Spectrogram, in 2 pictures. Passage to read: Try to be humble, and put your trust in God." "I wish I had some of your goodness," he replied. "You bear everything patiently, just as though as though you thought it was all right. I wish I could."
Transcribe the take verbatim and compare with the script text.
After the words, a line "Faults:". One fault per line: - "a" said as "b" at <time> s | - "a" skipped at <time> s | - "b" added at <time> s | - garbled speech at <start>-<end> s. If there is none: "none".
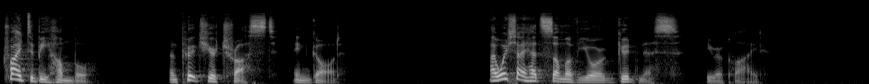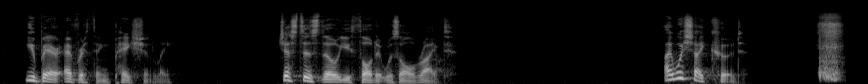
Try to be humble, and put your trust in God." "I wish I had some of your goodness," he replied. "You bear everything patiently, just as though you thought it was all right. I wish I could."
Faults:
- "as though" skipped at 12.1 s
